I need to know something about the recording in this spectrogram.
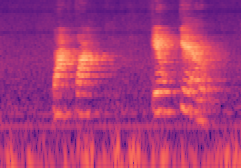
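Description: A woman imitating a duck's quacking with her voice, four short calls in two pairs.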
